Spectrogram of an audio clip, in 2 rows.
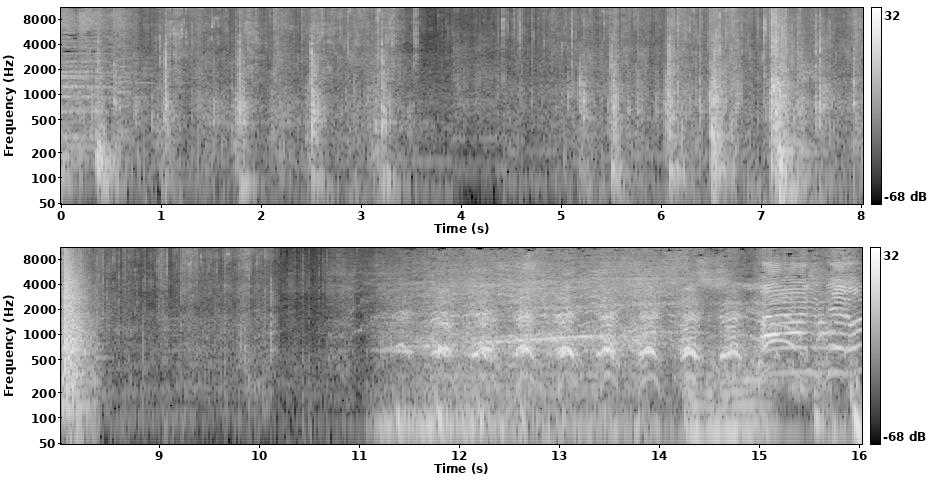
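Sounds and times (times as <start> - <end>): thuds on wooden stage floor: 6.1 - 8.4.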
